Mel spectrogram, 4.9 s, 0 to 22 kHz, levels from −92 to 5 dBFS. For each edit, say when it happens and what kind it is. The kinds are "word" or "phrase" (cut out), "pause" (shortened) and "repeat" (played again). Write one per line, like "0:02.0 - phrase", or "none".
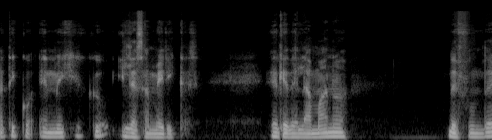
0:02.8 - word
